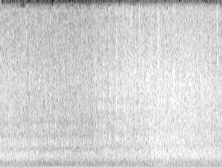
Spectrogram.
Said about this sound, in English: As the waves crash onto land, you hear it clearly. The breeze connects with your skin and cools you every time it feels the sun may get just a little too hot. The sound of the waves calm you.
